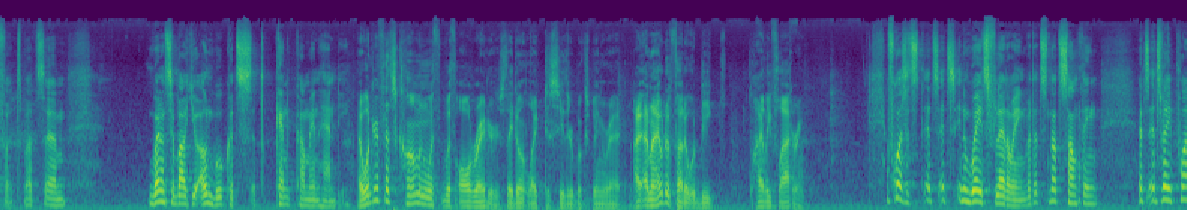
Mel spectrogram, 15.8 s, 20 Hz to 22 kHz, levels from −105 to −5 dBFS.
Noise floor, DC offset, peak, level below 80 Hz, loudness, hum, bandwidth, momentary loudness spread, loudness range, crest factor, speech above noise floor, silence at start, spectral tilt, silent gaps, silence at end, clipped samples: -52 dBFS; under 0.1%; -6 dBFS; -50 dBFS; -26 LUFS; none; 15.5 kHz; 13 LU; 5 LU; 20 dB; 26 dB; 0 s; -4 dB/octave; none; 0 s; under 0.1%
